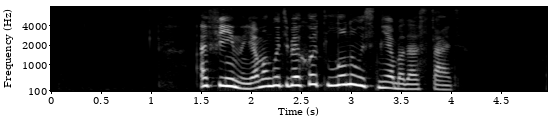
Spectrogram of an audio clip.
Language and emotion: Russian, positive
